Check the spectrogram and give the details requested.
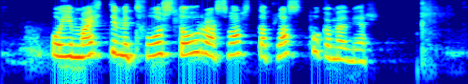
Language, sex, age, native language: Icelandic, female, 40-49, Icelandic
